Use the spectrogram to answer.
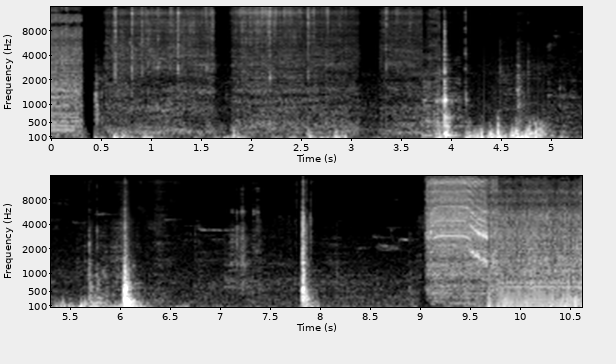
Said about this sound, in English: using a masonry bit to drill into the concrete footing, and then a concrete screw to hold it in place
